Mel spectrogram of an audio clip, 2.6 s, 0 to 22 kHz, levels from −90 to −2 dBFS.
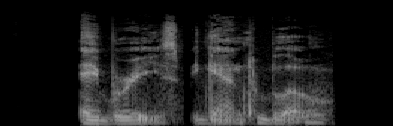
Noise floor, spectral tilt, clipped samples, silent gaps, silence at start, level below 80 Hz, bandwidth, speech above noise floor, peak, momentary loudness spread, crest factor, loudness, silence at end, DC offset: -87 dBFS; -3 dB/octave; under 0.1%; none; 0.55 s; -74 dBFS; 14.5 kHz; 47 dB; -20 dBFS; 7 LU; 20 dB; -38 LUFS; 0.4 s; under 0.1%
